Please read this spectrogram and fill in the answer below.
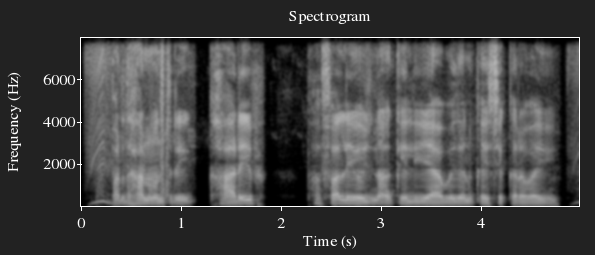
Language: Magahi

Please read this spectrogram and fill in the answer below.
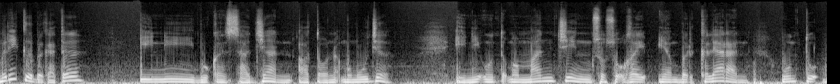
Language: Malay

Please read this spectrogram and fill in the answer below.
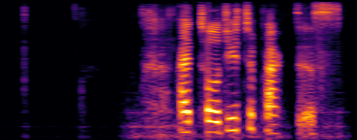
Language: English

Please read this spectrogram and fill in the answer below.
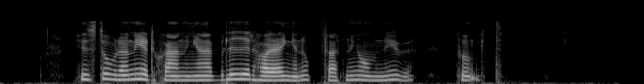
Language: Swedish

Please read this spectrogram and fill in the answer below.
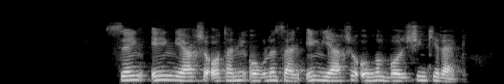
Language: Uzbek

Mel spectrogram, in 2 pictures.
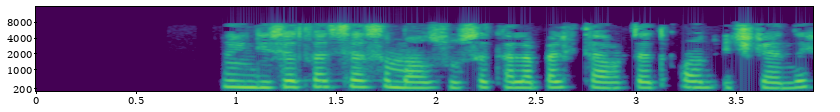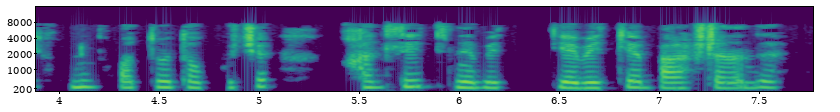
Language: Uzbek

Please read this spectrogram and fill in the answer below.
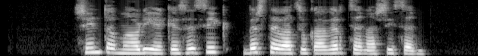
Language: Basque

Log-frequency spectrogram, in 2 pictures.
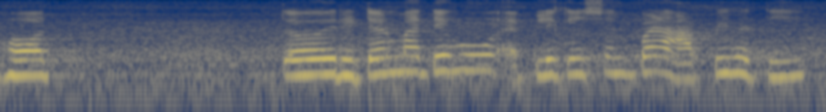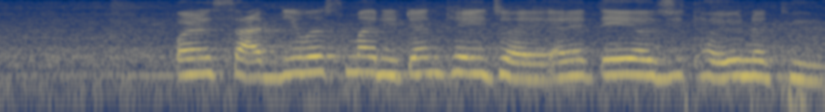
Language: Gujarati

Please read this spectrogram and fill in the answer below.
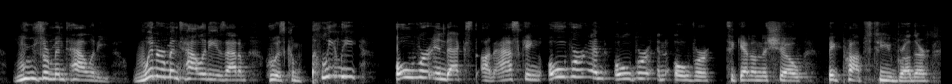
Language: English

